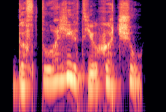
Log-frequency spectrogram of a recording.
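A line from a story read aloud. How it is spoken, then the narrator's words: Quiet hiss. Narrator (Russian): прошипела я тихо ему в ответ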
